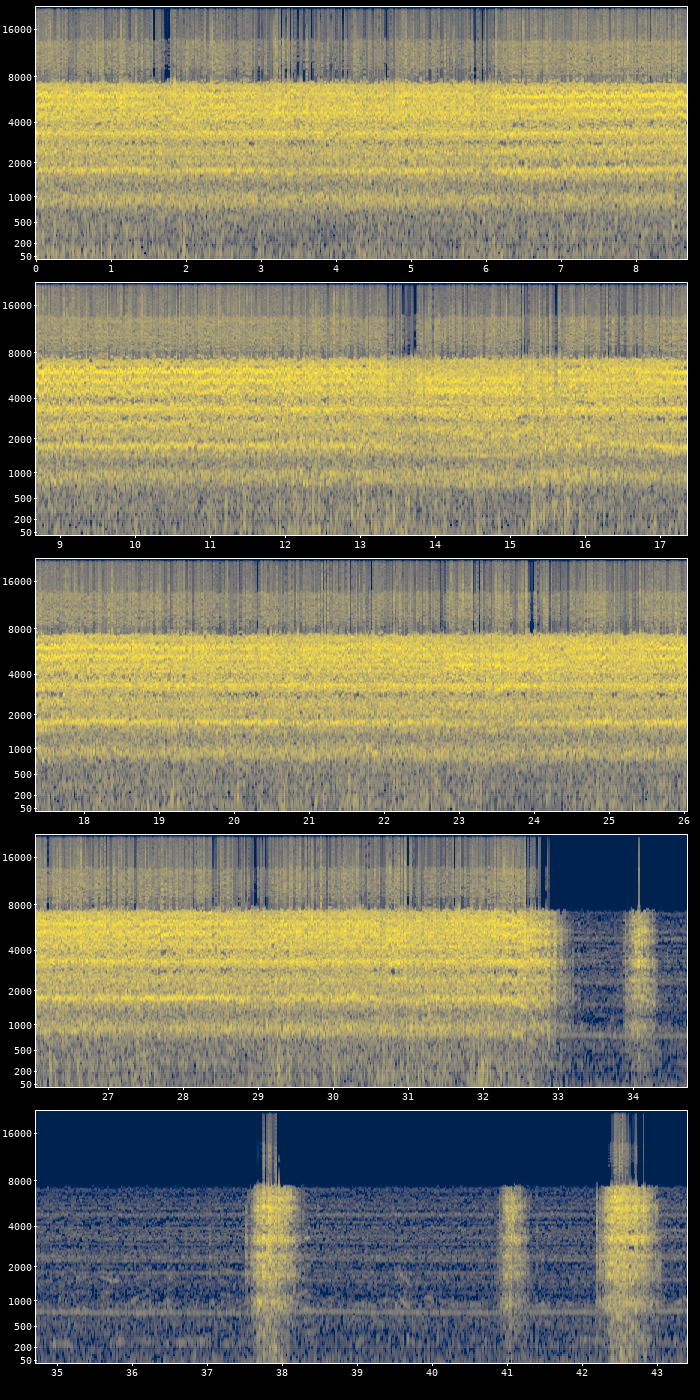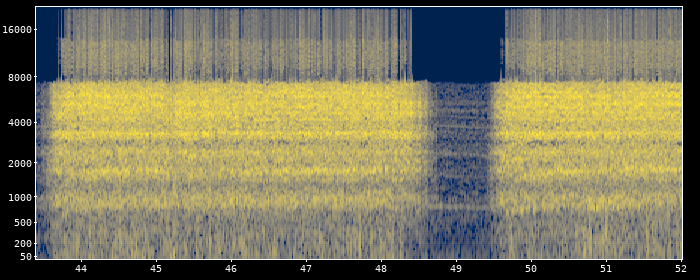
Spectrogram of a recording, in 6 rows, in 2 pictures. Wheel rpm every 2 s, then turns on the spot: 230, 230, 230, 210, 210, 210, 220, 210, 230, 230, 230, 230, 230, 230, 230, 230, 80, 0, 20, 0, 10, 70, 220, 210, 80, 230.
none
